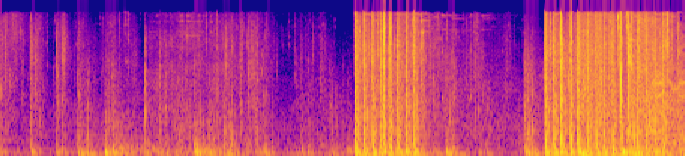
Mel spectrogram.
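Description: Rapid automatic gunfire in Call of Duty: Modern Warfare III Ground War, two loud sustained bursts of fast shots close by, after scattered quieter shots and footsteps in the distance.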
